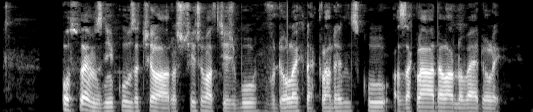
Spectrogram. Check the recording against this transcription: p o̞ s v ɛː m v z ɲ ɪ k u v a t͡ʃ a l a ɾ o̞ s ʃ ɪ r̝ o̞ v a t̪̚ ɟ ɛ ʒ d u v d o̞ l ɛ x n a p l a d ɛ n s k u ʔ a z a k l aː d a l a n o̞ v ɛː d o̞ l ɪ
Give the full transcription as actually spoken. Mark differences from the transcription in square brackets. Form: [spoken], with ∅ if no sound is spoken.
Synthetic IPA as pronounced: p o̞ s v ɛː m v z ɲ ɪ k u [z] a t͡ʃ a l a ɾ o̞ s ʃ ɪ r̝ o̞ v a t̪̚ [c] ɛ ʒ [b] u v d o̞ l ɛ x n a [k] l a d ɛ n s k u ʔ a z a k l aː d a l a n o̞ v ɛː d o̞ l ɪ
